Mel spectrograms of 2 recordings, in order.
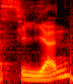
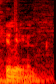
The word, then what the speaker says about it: Cillian: traits de Cillian Murphy, et non pas Cillian, it's pronounced Killian.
